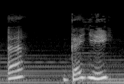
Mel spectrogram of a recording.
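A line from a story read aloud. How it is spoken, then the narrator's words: Plain. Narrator (Vietnamese): Ông nói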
